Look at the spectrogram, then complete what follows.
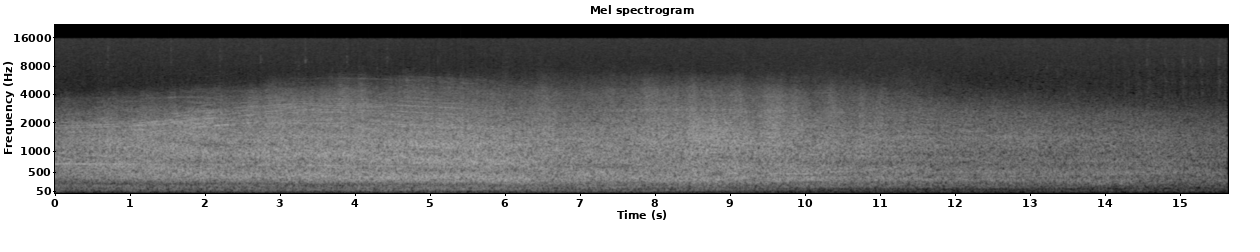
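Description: Airbus A380-861's four Engine Alliance GP7200 turbofans at approach power during landing, a loud jet roar that swells as the airliner passes low and close, peaks about five seconds in, then slowly fades as it descends toward the runway.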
